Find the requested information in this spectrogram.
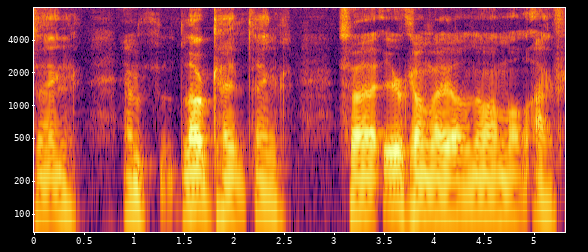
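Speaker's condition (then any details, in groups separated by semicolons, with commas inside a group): ALS; power wheelchair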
